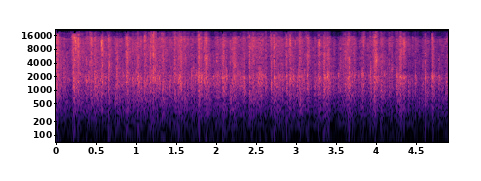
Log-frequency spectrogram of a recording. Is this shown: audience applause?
yes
